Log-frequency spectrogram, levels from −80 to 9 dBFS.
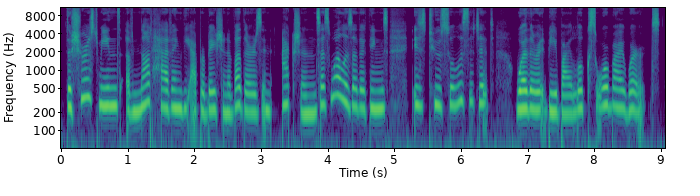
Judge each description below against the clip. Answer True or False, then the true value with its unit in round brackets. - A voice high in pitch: True (235 Hz)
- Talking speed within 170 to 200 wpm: True (190 wpm)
